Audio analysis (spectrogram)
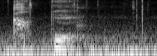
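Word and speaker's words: katten: thing the cat but in Norwegian we say cotton so cat gets an ending kind to get like the cat is cotton.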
